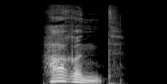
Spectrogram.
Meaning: present participle of harren
- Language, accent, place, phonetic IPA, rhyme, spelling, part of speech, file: German, Germany, Berlin, [ˈhaʁənt], -aʁənt, harrend, verb, De-harrend.ogg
